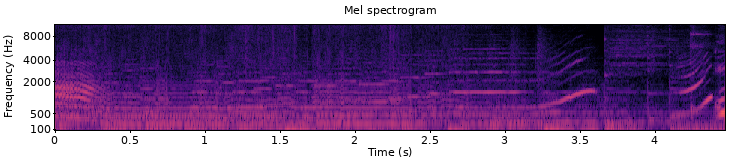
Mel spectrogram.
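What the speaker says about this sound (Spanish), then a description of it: "¡Abeja!" A cartoon bee buzzes steadily through a children's animal-naming song, a continuous insect drone set against bright background music.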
